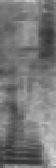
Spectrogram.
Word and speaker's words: vermis: composé mettre que cuisinier vermisse en anatomie ça se prononce vermisse d'accord en anatomie c'est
